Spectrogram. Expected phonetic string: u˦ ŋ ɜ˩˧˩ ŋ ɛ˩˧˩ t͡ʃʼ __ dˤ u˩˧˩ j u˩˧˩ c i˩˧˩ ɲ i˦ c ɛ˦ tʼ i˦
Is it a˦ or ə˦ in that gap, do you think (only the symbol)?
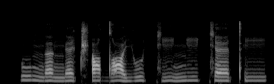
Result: ə˦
